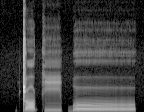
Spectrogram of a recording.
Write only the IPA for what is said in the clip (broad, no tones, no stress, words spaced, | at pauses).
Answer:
ʈɒkiː ɓoː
